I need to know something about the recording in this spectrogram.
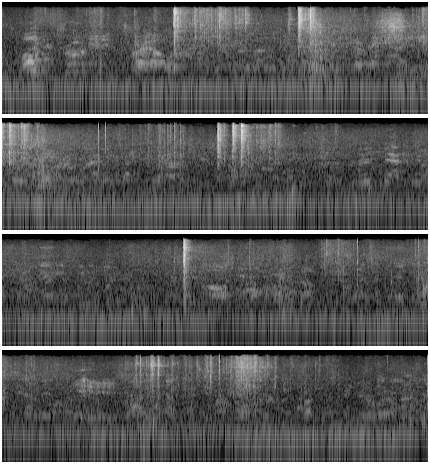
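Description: A car engine idling steadily, with indistinct voices of people around it and a few light clicks.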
